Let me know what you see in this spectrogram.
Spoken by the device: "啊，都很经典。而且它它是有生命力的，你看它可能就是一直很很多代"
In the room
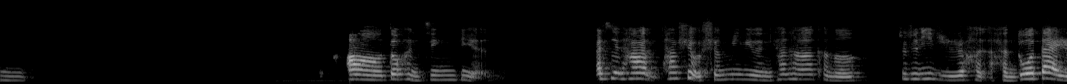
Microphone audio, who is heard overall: echo only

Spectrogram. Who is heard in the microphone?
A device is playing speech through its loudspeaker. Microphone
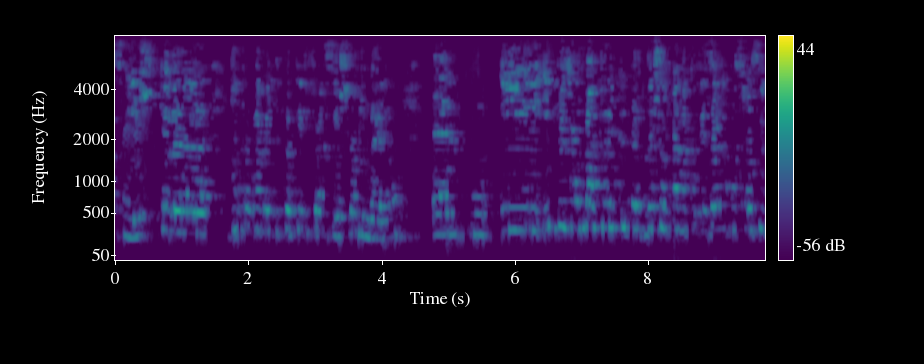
echo only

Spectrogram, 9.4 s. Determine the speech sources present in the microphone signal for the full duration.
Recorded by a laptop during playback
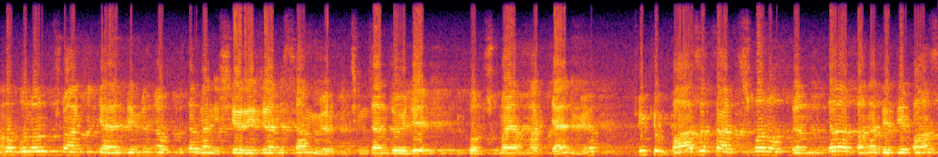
echo only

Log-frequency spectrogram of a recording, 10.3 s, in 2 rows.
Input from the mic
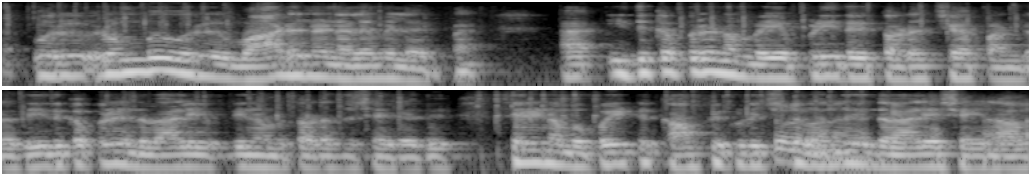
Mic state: both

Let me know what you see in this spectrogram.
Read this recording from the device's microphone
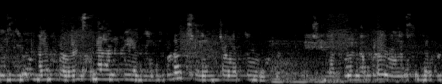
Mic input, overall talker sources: both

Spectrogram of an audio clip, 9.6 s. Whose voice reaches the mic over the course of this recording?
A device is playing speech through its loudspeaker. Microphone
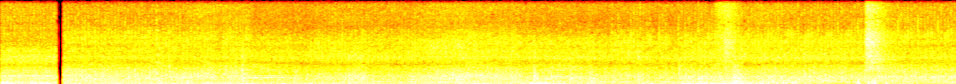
neither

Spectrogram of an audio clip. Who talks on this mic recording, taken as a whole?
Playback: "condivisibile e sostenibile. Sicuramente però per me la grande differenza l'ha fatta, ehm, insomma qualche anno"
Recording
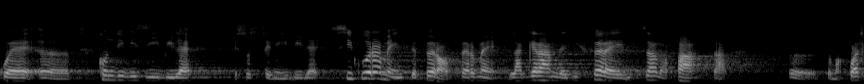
echo only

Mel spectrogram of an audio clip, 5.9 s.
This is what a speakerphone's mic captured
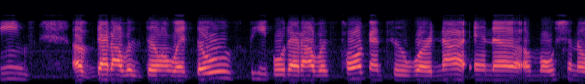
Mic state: echo only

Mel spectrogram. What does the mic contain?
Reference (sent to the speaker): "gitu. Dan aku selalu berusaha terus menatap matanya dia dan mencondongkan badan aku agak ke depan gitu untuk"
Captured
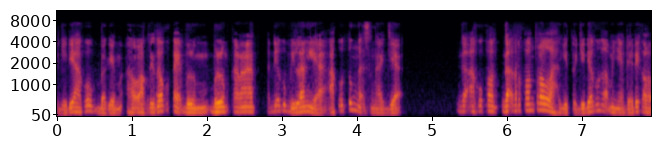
user only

